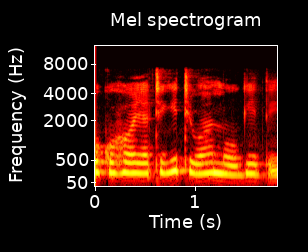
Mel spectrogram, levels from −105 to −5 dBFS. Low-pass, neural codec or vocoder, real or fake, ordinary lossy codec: 7.2 kHz; none; real; none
